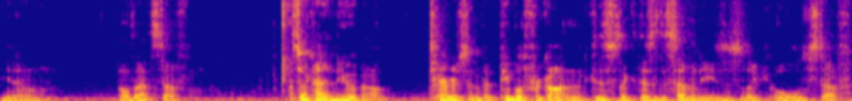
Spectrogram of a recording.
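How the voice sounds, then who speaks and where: A man with a very deep, low pitch and vocal fry speaks with an American accent and lively intonation. His pace is fairly quick, broken by long, frequent pauses, and the room echo is audible. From United States. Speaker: vlogger. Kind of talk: personal storytelling monologue. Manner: halting, many fillers and restarts; casual.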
